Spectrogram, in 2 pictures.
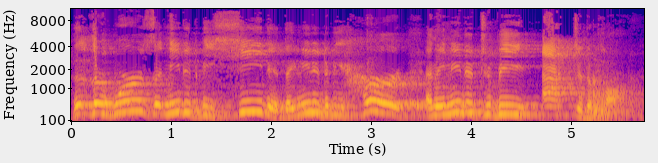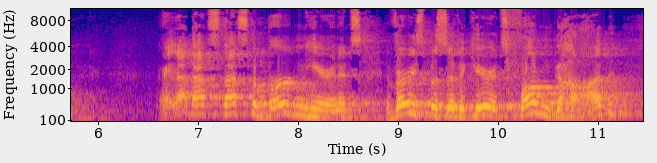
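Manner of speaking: ordinary delivery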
